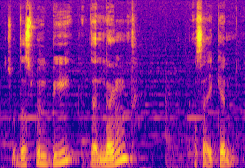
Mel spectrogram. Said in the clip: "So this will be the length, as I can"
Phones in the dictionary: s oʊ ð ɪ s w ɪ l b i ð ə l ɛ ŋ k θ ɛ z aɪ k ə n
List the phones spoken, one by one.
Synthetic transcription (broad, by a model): s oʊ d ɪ s w ɪ l b i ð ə l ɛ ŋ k t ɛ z aɪ k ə n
